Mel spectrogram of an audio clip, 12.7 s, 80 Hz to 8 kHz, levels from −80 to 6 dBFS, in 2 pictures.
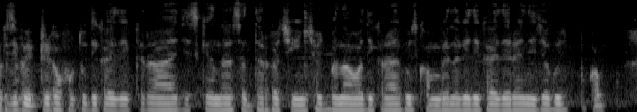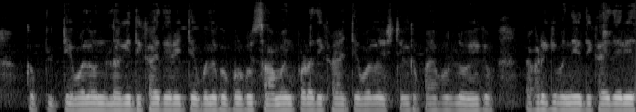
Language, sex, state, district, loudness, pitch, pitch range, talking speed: Maithili, male, Bihar, Araria, -30 LUFS, 125 Hz, 120-125 Hz, 280 wpm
